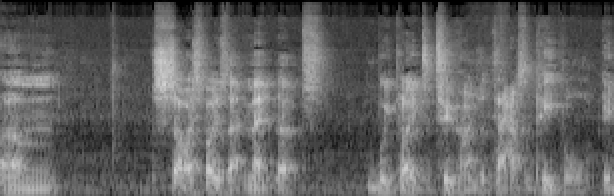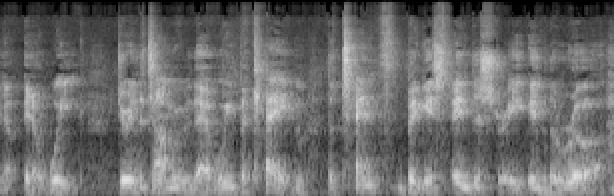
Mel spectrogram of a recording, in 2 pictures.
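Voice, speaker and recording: With an English accent, the speaker talks at a fairly slow pace over noticeable background noise, with audible room echo. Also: man. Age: 70s. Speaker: veteran rock musician. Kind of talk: casual interview reminiscence.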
